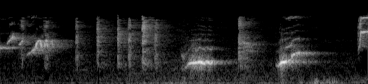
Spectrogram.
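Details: White-rumped shama tutor song for cage birds. A short high whistle is followed by a burst of sharp ticking notes, then two separate clear whistles that rise and flatten.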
